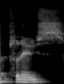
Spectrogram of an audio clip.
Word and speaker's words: Pluse: pronounce PLO now yeah we pronounce it the PLO we call ourselves the PLO p l u s e rhymed with loose I don't know when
